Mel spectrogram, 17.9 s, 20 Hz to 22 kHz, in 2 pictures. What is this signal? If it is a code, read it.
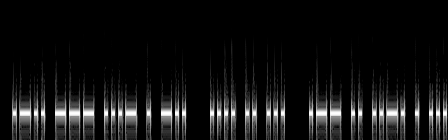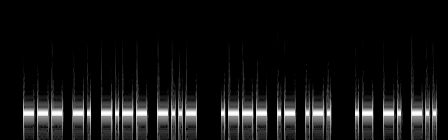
Morse code, heard as a keyed tone, about 17 wpm, 700 Hz. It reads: LOVED HIS WIFES ONYX JAR AND
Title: Pangram Challenge v2 - 17wpm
